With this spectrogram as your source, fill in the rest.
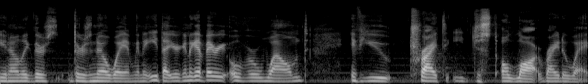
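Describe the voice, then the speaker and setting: A woman's very deep, low voice at a fairly quick pace, fairly even in intonation, with faint music in the background. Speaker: podcast host. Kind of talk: casual podcast advice talk. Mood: calm, earnest, supportive. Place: home room. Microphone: handheld.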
